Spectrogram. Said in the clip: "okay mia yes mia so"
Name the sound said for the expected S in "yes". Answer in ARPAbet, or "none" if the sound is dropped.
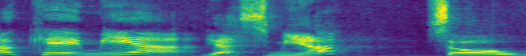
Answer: S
